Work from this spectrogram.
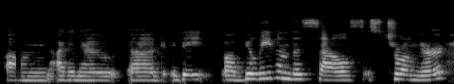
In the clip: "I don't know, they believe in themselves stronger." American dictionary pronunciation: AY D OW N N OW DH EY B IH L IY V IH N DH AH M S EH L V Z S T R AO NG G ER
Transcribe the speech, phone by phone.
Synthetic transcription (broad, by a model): AY D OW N N OW DH EY B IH L IY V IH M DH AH S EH L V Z S T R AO NG G ER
